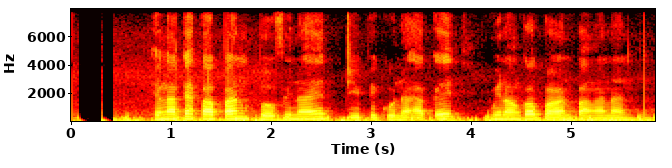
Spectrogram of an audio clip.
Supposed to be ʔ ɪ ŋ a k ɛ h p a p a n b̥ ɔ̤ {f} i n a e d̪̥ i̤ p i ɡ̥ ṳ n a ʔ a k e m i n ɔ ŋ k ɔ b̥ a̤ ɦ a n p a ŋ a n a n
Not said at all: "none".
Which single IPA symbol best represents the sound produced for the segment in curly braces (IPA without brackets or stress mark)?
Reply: f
